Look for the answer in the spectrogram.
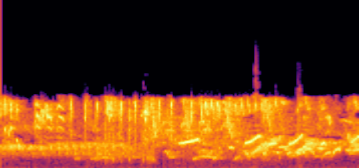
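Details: A contest-winning White-rumped shama of the Medan and Java types sings a rich, fast run of varied whistles, chirps and rising slurred notes, busy and loud throughout, possibly overlapping with other birds.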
